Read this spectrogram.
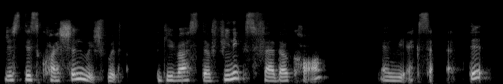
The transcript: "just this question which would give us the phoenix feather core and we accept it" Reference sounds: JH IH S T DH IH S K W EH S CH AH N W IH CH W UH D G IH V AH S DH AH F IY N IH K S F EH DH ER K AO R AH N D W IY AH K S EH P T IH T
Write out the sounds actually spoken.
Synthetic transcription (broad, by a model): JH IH S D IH S K W EH S CH AH N W IH CH W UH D G IH V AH S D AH F IY N IH K S F EH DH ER K AO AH N W IY AH K S EH P T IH T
